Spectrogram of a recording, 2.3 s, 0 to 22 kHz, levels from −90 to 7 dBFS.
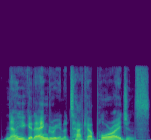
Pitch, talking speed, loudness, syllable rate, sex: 160 Hz, 235 wpm, -18 LUFS, 5.5 syllables/s, male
